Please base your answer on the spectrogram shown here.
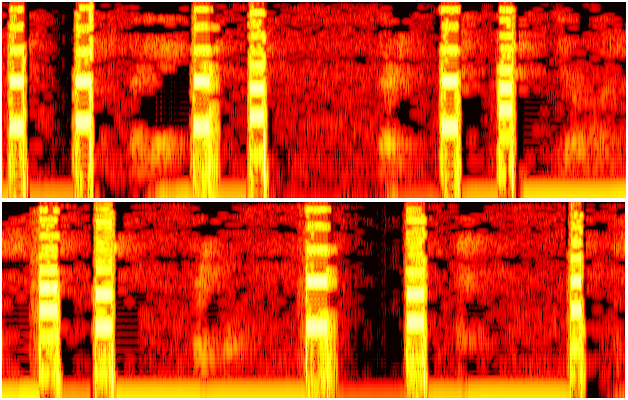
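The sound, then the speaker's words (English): Telephone keypad tones as a personal ID number is entered on an automated phone line: a series of short, sharp, loud beeps in an uneven rhythm with pauses, plus a few much fainter blips between them. “Please enter your personal ID number, followed by the pound sign.”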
